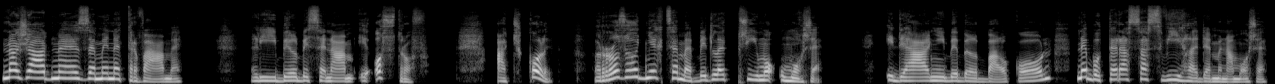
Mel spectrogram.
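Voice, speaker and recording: A woman's voice: fairly low pitch, sing-song, no echo, studio quality. A woman voicing a decisive middle-aged aunt who speaks firmly and emphatically in a storybook reading. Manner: firm, emphatic.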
